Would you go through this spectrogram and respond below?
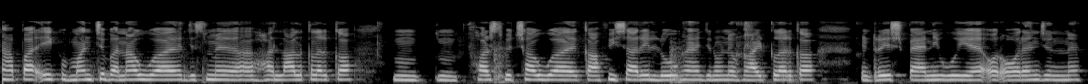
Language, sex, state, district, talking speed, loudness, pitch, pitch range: Hindi, female, Chhattisgarh, Rajnandgaon, 175 wpm, -20 LUFS, 210 Hz, 205-220 Hz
